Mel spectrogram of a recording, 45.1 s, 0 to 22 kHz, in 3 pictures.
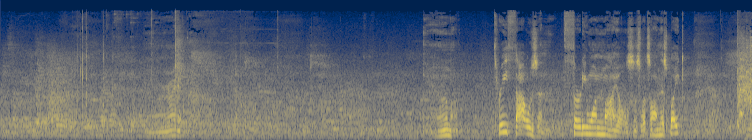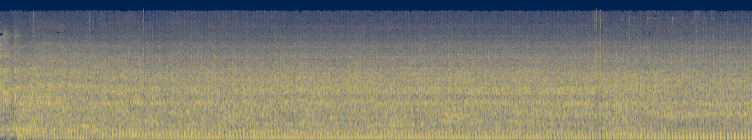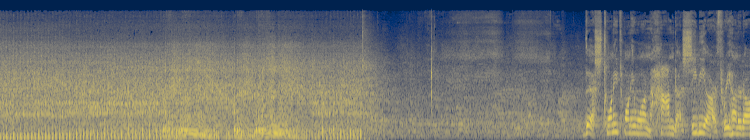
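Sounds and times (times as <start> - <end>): motorcycle engine idling and revving: 14.8 - 37.8.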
